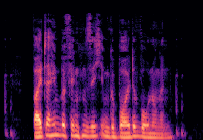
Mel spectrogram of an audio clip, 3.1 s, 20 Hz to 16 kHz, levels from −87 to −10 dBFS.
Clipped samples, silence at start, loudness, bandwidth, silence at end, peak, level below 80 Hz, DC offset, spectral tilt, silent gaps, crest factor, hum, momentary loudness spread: under 0.1%; 0.5 s; -24 LUFS; 11.5 kHz; 0.3 s; -6 dBFS; -48 dBFS; under 0.1%; -7 dB/octave; none; 20 dB; none; 13 LU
